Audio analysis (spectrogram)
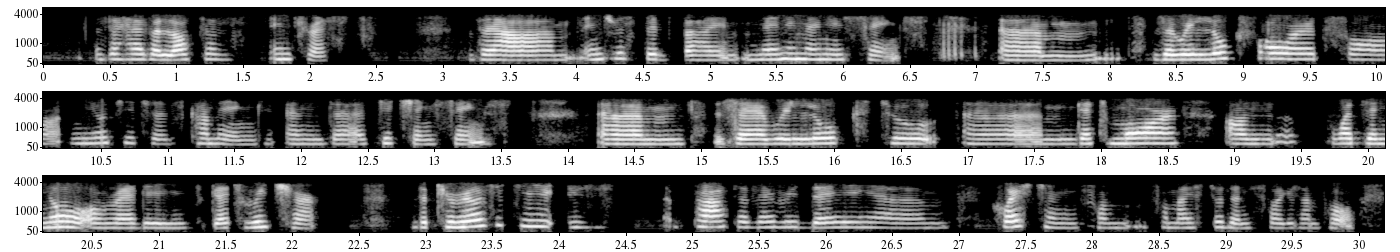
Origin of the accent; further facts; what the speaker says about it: France; English is a second language; now in Israel; I'm not born in Israel. I came from France there. And at the first time, it was very strange to me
